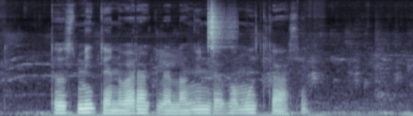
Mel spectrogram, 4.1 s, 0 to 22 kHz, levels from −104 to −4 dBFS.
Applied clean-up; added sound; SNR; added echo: none; Rattle (instrument); -1 dB; none.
